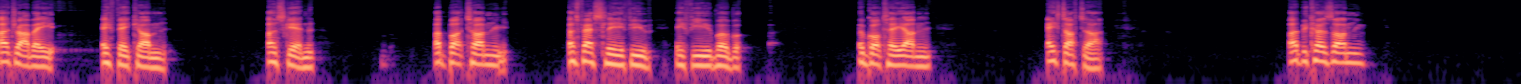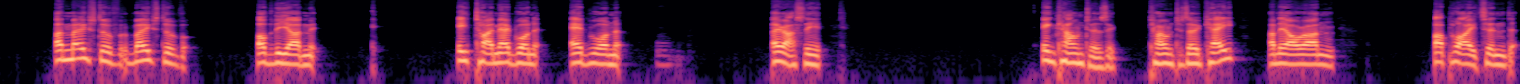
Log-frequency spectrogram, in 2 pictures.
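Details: Stuttering (stammer) present since a young age in an adult man, a former soldier, in spontaneous conversational speech with repetitions and blocks.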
